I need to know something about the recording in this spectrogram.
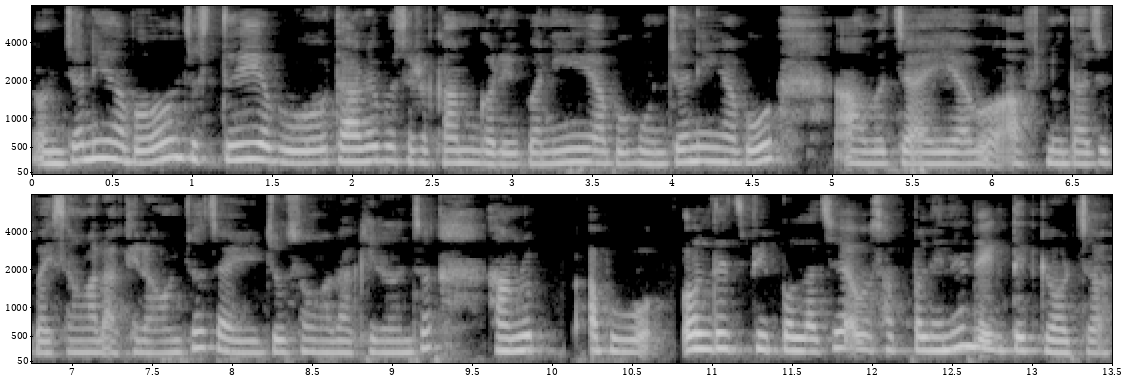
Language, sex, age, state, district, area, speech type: Nepali, female, 18-30, West Bengal, Darjeeling, rural, spontaneous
